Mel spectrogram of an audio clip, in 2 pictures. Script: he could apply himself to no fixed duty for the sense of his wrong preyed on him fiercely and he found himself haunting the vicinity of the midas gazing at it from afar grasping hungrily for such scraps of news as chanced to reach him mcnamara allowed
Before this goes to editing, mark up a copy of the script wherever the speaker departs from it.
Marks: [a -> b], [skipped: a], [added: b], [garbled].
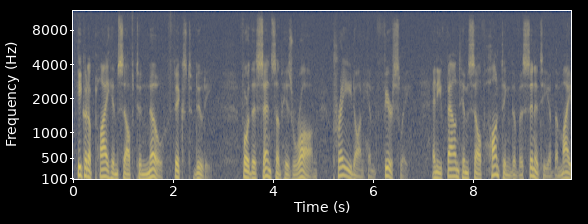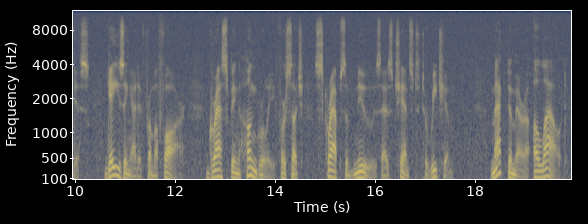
he could apply himself to no fixed duty for the sense of his wrong preyed on him fiercely and he found himself haunting the vicinity of the midas gazing at it from afar grasping hungrily for such scraps of news as chanced to reach him mcnamara allowed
